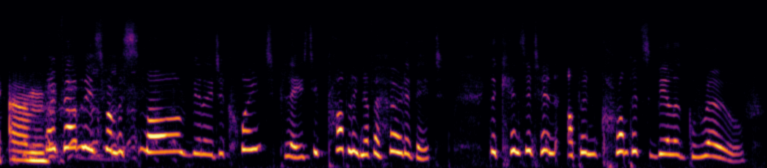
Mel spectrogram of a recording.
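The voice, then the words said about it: Put-on English accent. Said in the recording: “I'm a little surprised by your accent ... You're both English sounding.”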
